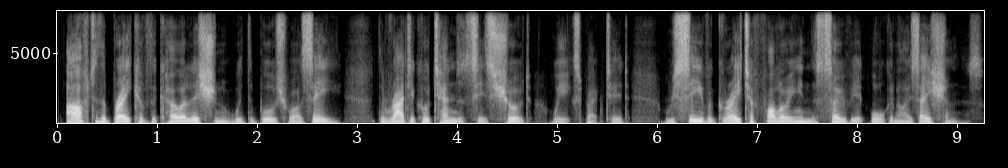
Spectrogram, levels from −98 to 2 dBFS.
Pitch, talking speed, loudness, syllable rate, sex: 130 Hz, 150 wpm, -20 LUFS, 5.5 syllables/s, male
